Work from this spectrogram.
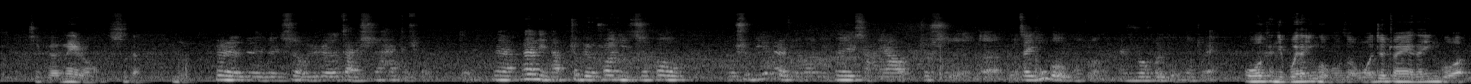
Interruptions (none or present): none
